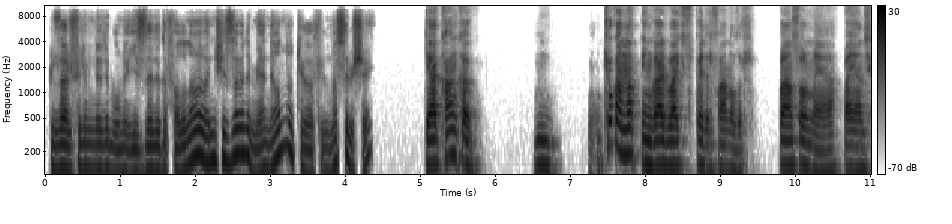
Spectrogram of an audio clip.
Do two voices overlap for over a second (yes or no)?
no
